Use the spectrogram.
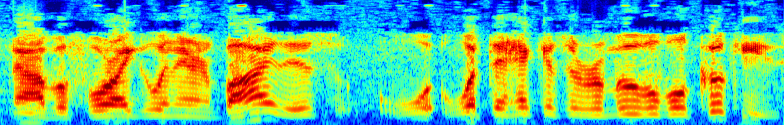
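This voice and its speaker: Puzzled male caller, bright voice. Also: medium pitch, fast talker. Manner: puzzled, folksy. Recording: dull radio call.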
